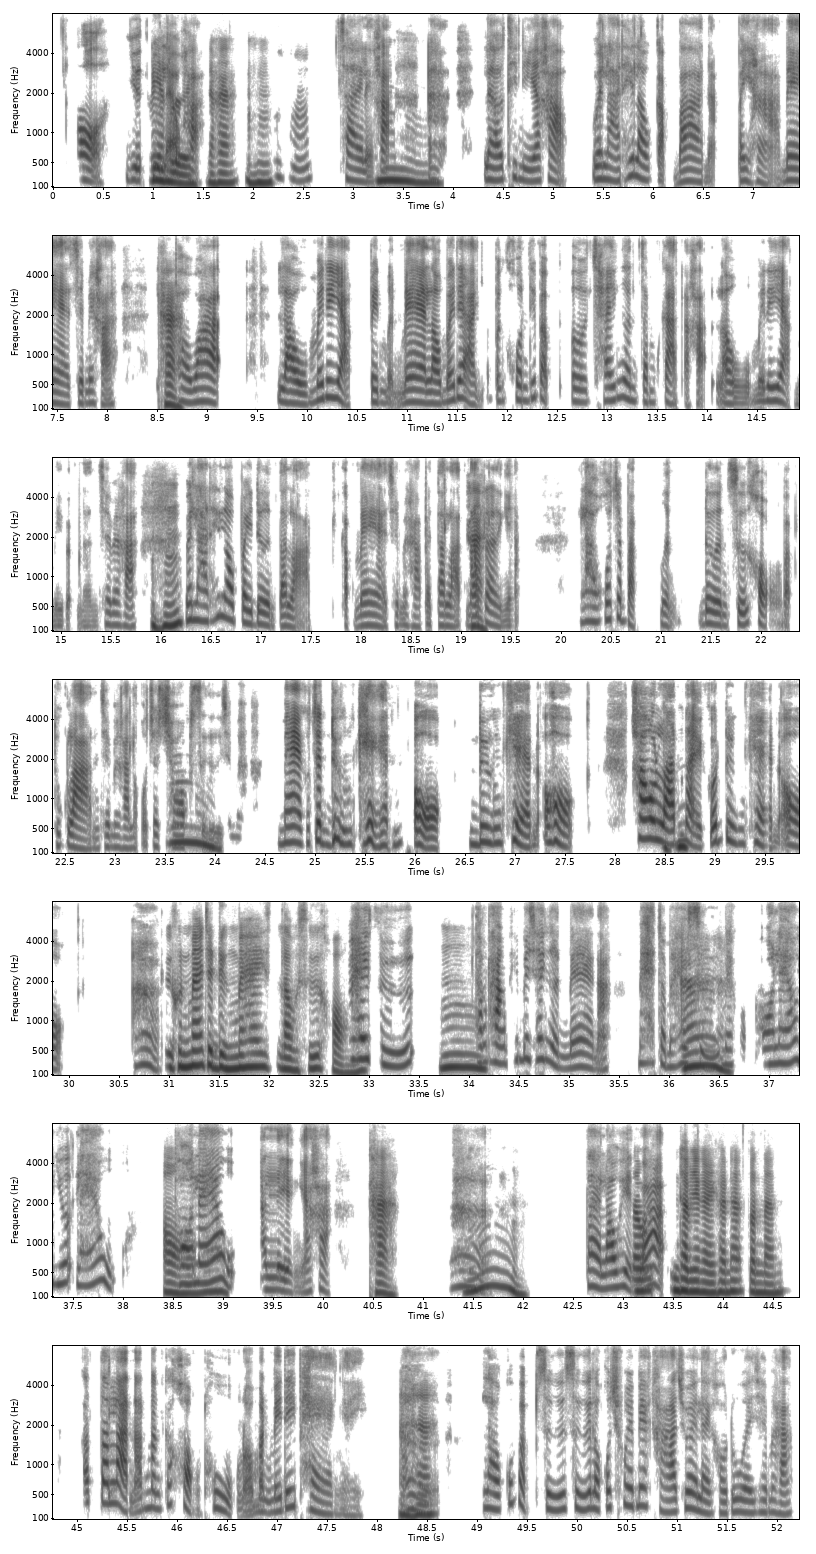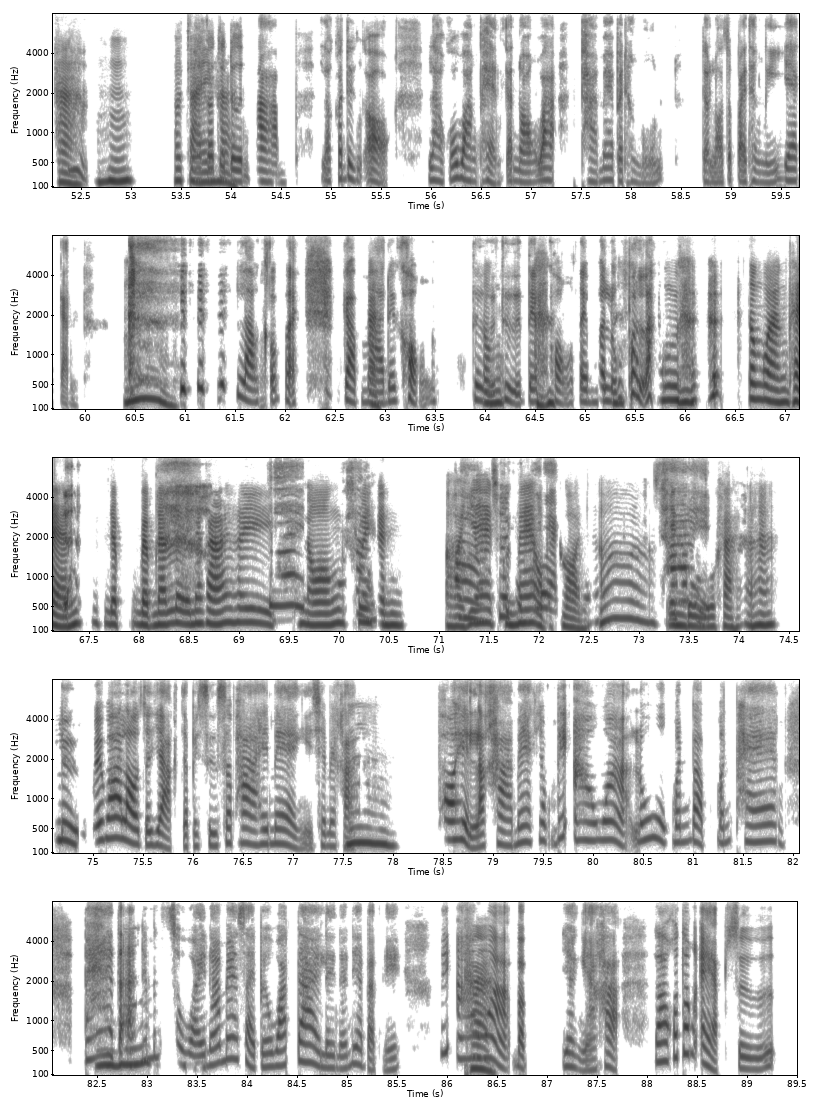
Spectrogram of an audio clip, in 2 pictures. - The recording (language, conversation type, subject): Thai, podcast, เรื่องเงินทำให้คนต่างรุ่นขัดแย้งกันบ่อยไหม?
- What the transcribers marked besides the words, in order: other background noise; put-on voice: "ดึงแขนออก ดึงแขน"; laughing while speaking: "ออก"; put-on voice: "พอแล้ว เยอะแล้ว พอแล้ว"; laugh; laughing while speaking: "เราก็ไป"; chuckle; laughing while speaking: "ต้อง"; laughing while speaking: "พะรุงพะรัง"; giggle; background speech; put-on voice: "ไม่เอาอะลูก มันแบบมันแพง ! แม่ ! แต่อันนี้มันสวยนะ แม่ใส่ไปวัดได้เลยนะเนี่ยแบบนี้ ไม่เอาอะ"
